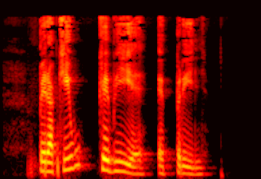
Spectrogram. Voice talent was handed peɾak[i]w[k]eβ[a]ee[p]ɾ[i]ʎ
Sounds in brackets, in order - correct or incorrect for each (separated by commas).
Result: correct, correct, incorrect, correct, correct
